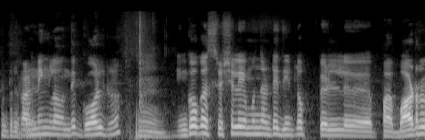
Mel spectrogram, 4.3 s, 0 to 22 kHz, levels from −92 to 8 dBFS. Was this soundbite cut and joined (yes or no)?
no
